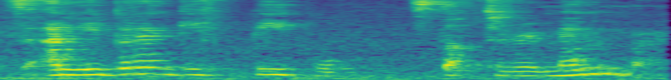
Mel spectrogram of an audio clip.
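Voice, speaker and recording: A middle-aged woman co-hosting a podcast in casual conversation, telling stories in an animated way and acting out her own thoughts. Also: mid-range voice, quick pace, recorded from a distance. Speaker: podcast co-host. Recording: echoey room with noticeable noise.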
